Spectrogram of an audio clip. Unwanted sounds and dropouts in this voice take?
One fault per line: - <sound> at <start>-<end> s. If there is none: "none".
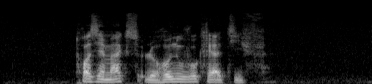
none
